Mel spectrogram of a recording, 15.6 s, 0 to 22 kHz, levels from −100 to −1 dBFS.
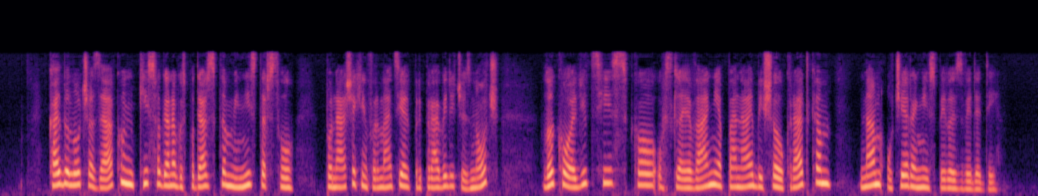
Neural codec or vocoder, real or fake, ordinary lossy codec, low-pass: codec, 16 kHz, 1.1 kbps, Voila-Tokenizer; fake; none; 7.2 kHz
